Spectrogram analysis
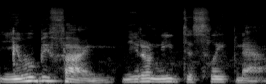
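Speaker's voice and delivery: soft, faraway, echoing voice. Game narrator voicing a woman answering the player, in a distant, echoey voice. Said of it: "with that same sort of distant, echoey voice".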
